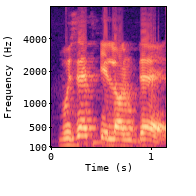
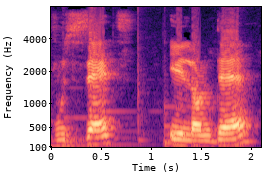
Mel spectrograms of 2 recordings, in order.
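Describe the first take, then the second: First: The voice does not rise at the end. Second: The voice rises at the end. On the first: It states that the listener is from Ireland. "the original sentence is" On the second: It asks whether the listener is from Ireland. "by just raising my voice at the end of the sentence"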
